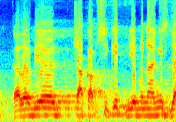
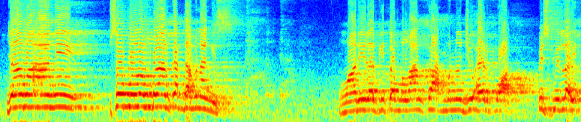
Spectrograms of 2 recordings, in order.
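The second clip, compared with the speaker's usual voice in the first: mock eager pilgrims; 8 semitones higher than usual.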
